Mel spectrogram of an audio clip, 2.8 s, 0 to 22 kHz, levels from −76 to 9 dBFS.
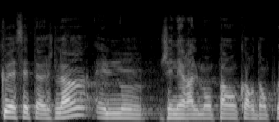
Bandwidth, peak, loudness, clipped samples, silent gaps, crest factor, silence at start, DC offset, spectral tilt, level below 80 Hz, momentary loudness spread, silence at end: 12.5 kHz; -4 dBFS; -17 LUFS; under 0.1%; none; 14 dB; 0 s; under 0.1%; -8 dB/octave; -64 dBFS; 5 LU; 0 s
